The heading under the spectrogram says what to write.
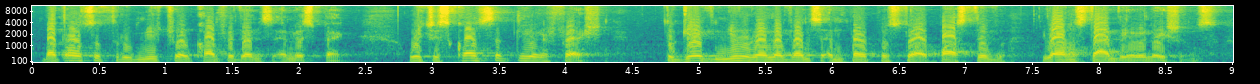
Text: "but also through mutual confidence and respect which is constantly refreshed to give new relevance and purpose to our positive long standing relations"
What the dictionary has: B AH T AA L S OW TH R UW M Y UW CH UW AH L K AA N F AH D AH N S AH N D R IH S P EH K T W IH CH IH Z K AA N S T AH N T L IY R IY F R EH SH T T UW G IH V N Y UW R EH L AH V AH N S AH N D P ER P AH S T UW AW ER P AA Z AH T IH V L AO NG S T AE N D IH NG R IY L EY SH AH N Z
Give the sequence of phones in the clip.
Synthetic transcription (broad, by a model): B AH T AA L S OW TH R UW M Y UW CH UW AH L K AA N F AH D AH N S AH N D R IH S P EH K T W IH CH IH S K AA N S T AH N T L IY R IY F R EH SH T T UW G IH V N Y UW R EH L AH V AH N S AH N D P ER P AH S T UW AW ER P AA S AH T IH V L AO NG S T AE N D IH NG R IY L EY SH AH N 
